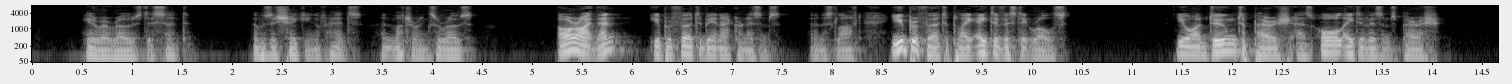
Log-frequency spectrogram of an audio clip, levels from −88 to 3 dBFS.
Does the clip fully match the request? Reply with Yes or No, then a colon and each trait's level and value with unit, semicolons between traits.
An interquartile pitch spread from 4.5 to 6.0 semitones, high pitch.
No: average, 4.8 semitones; very low, 85 Hz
